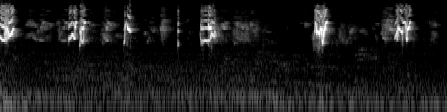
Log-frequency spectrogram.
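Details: Scattered shrill chirps from lovebirds, short squeaky bursts spaced a second or so apart with soft twittering between.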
